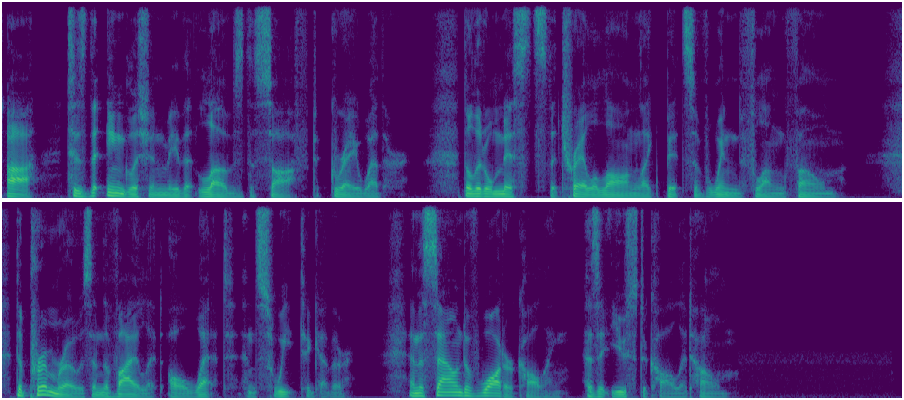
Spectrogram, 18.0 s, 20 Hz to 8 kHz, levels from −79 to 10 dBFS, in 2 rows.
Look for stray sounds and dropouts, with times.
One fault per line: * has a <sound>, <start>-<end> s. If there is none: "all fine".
all fine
